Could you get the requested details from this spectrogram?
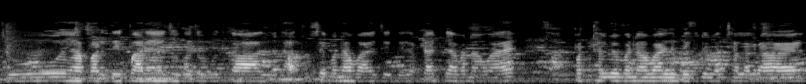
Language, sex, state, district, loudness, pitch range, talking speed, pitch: Hindi, male, Bihar, Vaishali, -20 LUFS, 160-170 Hz, 195 wpm, 160 Hz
